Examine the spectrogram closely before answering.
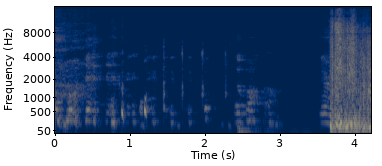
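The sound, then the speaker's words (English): A bomb explosion sound effect cuts in after people talk and laugh, a sudden loud roar of broad noise that fills the last half second. “Hold on, let's drop a bomb. Which one's the bomb?”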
